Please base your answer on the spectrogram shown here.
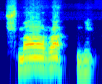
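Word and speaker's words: שְׁמַרְתַּנִי: We've got, okay, so in this case, instead of ani, it's just ni, because the taf itself wants to be the end of the word.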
